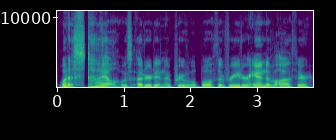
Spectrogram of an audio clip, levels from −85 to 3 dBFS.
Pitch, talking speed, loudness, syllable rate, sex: 130 Hz, 205 wpm, -18 LUFS, 5.5 syllables/s, male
